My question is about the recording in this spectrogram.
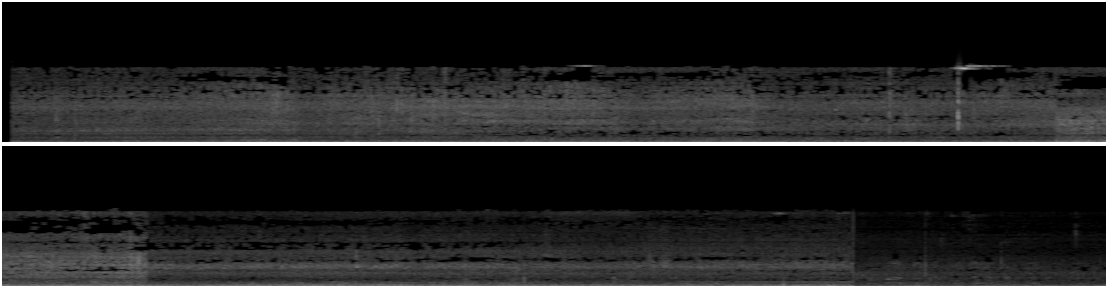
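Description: Outdoor street ambience with wind rumbling on a phone microphone and indistinct voices in the background. The sound changes abruptly about halfway through and again near the end, where the footage is cut.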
